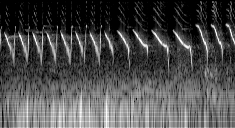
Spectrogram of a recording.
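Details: Canary song of repeated slurred whistles, each dropping sharply in pitch, delivered at about four per second, with later notes stretched longer and sweeping lower.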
